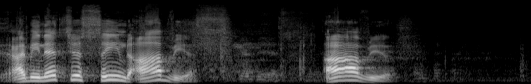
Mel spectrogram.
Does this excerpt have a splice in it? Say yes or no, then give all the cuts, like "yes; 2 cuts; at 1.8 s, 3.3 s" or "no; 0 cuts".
no; 0 cuts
